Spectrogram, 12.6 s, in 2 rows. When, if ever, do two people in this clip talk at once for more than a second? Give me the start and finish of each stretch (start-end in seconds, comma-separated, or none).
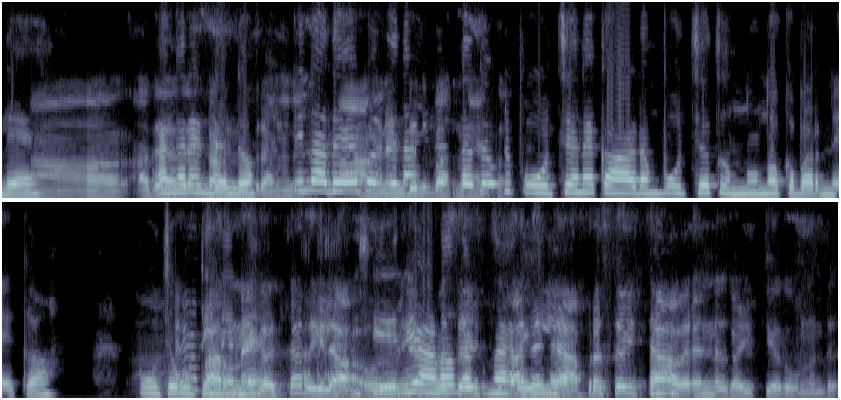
1.2-3.8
